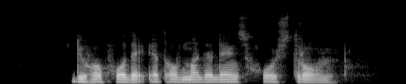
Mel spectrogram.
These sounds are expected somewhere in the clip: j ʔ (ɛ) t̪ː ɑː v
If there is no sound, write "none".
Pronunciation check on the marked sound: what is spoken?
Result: ɛ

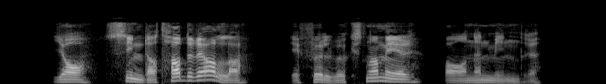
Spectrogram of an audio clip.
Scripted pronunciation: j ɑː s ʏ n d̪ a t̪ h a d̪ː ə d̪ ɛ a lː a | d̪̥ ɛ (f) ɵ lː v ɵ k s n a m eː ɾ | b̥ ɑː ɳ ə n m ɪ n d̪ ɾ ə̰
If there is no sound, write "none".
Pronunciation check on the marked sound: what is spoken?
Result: f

